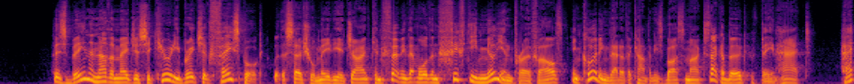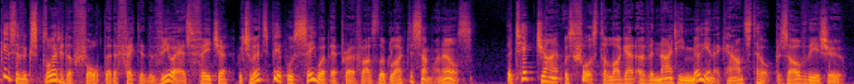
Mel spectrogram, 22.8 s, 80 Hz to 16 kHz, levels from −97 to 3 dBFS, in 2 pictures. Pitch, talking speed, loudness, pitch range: 115 Hz, 185 wpm, -23 LUFS, 100-135 Hz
